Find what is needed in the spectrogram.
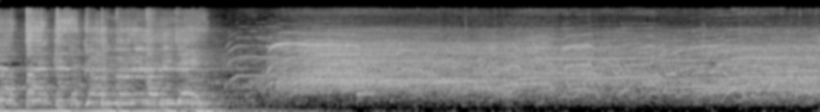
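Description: Loud live pop music with heavy bass over a stadium sound system cuts off suddenly about two and a half seconds in, and a large crowd of fans then cheers and screams with many high-pitched voices.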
